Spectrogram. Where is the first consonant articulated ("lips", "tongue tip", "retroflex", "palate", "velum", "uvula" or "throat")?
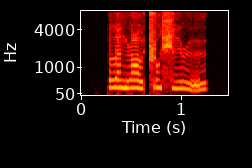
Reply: tongue tip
